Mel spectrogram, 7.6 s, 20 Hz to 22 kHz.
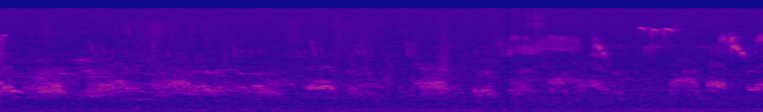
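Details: Common cranes calling in flight over the Eifel, Germany, 6 March 2018: repeated loud, rolling bugles from many birds, overlapping in bursts about every half second.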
